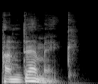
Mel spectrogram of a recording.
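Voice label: "pandemic", British English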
